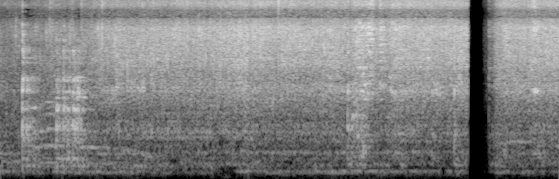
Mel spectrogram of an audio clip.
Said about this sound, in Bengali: নাড়া দাও।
